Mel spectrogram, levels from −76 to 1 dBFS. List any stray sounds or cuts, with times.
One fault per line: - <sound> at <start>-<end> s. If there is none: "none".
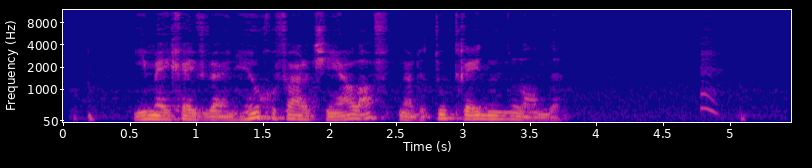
- laugh at 4.8-5.0 s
